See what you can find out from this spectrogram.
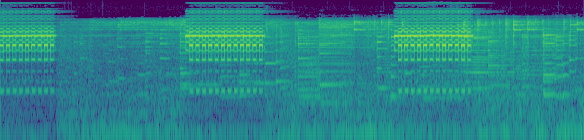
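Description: A telephone in a studio rings in three loud, bright bursts of about a second and a half each, separated by pauses, over a low steady background hum.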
